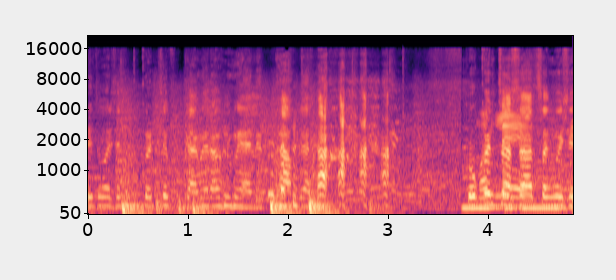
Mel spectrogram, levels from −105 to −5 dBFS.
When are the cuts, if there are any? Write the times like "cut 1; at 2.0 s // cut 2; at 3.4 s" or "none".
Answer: cut 1; at 3.6 s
